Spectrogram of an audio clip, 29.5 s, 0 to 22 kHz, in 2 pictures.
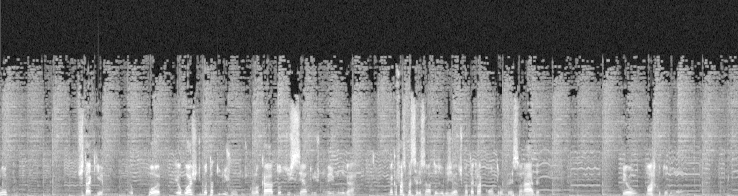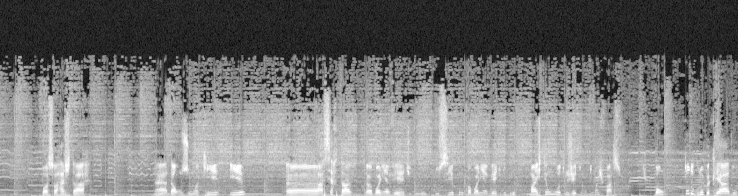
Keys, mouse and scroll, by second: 0.1 click, 8.4 click, 11.5 ctrl+click, 12.5 click, 14.1 click, 15.8-19.3 drag, 26.7 ctrl+z, 28.4 click.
